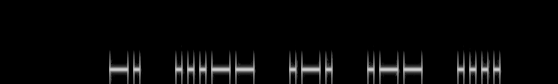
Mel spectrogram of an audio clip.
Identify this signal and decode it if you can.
Morse code, heard as a keyed tone, about 20 wpm, spaced as for 15 wpm, 700 Hz. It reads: N3RWH
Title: 167 Lesson 27g - Number 7 - Call Signs 20wpm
